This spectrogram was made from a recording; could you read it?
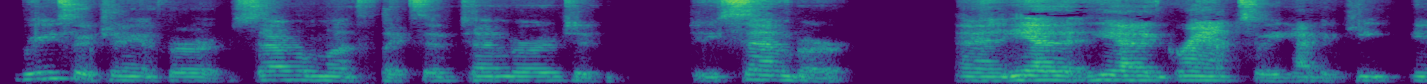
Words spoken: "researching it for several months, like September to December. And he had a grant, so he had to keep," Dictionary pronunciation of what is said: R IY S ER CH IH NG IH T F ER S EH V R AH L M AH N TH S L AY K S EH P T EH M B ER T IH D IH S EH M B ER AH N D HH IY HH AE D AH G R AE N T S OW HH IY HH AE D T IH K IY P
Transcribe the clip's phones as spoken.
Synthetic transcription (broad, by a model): R IY S ER CH IH NG IH T F ER S EH V R L M AH N TH S L AY K S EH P T EH M B ER T IH D IH S EH M B ER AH N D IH IY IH D AH G R AE N T S OW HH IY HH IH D T IH K IY P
